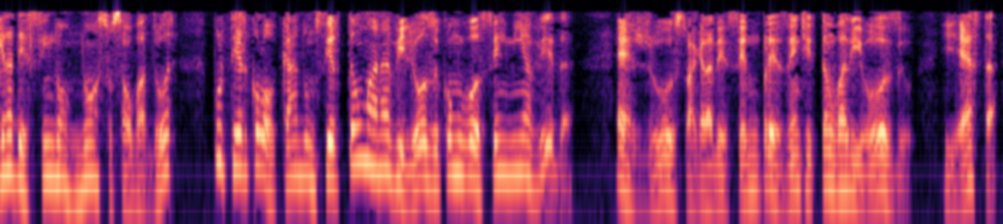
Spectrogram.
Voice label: NATAL IRMAO, masc; Natal e ano novo; Telemensagens 2017

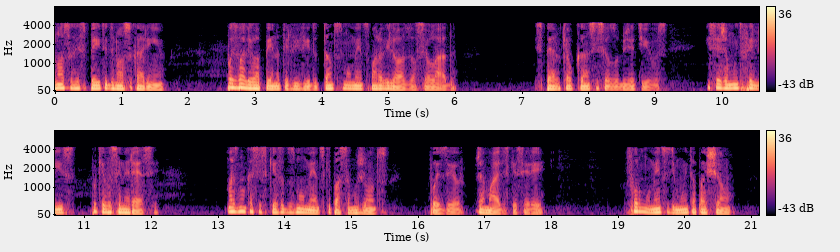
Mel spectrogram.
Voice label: Saudade do Ex. Masculino, Só Voz; Telemensagens; Telemensagens 2017

